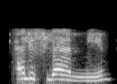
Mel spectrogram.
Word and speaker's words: الم: الآن قال الله عز وجل في أول سورة البقرة ألف لام ميم، هكذا تنطق. الألف اتفقنا أنها لا تمد، واللام اتفقنا أنها ستمد 6 حركات، والميم كذلك 6 حركات.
